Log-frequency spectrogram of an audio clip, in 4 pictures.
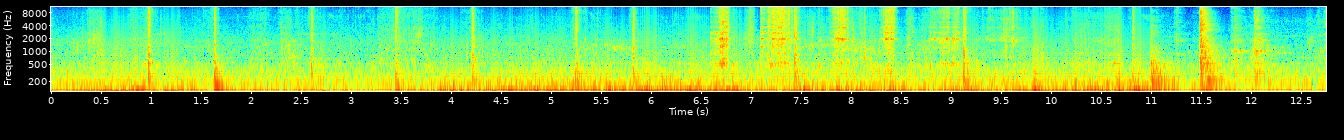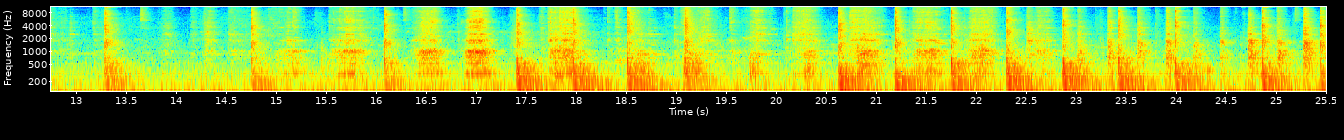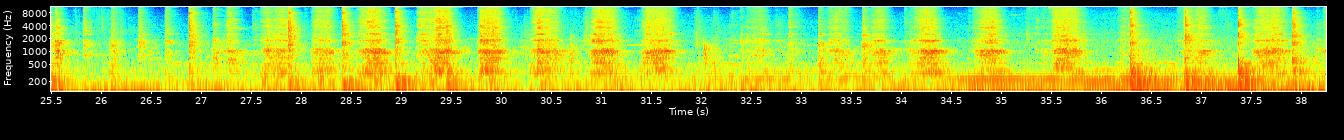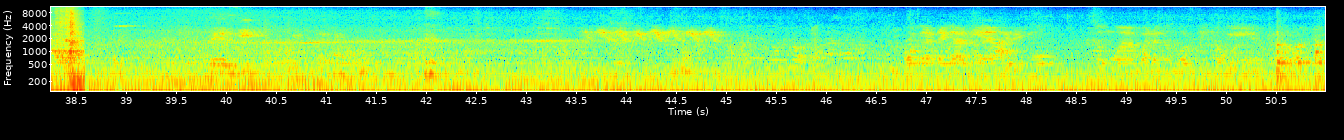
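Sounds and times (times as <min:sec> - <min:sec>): hand tool scraping: 0:06.6 - 0:09.9, 0:10.6 - 0:38.6.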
